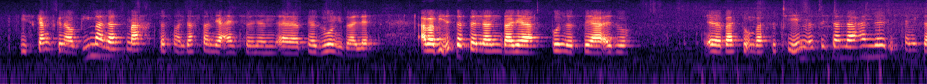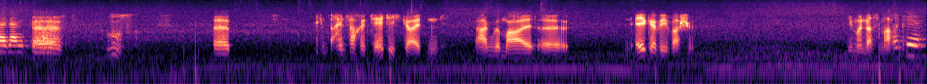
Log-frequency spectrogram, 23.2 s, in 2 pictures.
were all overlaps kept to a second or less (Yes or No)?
Yes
